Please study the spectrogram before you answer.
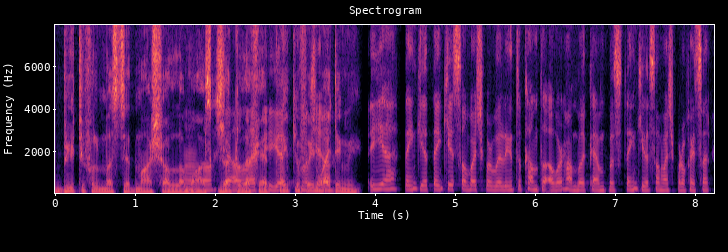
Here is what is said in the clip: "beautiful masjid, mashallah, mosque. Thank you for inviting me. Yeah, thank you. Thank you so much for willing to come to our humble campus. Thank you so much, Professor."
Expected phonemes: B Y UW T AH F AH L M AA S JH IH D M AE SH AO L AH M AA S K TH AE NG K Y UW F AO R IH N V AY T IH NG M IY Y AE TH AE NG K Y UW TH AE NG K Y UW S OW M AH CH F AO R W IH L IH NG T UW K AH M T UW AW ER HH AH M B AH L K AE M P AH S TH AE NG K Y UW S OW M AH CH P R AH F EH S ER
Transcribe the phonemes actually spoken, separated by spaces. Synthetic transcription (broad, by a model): B Y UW T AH F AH L M AA S JH IH D M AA SH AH L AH M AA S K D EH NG K Y UW F AO R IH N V AY T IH NG M IY Y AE T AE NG K Y UW T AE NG K Y UW S OW M AH CH F AO R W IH L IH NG T UW K AH M T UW AW ER HH AH M B AH L K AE M P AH S T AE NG K Y UW S OW M AH CH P R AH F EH S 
